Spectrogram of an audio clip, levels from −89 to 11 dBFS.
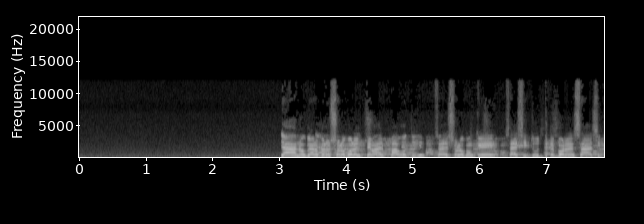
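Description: Throughout the speech, an echo with no canceller trails every phrase by about half a second, roughly 11 dB quieter and thinner, returned from a far-end loudspeaker.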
